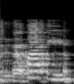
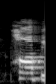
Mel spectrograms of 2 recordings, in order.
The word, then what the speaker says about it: Papee: It's not Papi, but it's Poppy. You gotta say It's not. There's no O. It's P-A pop. And I have to say it with O to say it correctly. P. So not, not Pappy. Not It's not Pappy. Pappy. Not Papaya. I had some crazy pronunciations of my name, and I just be looking like, how, bro? It's like it's hard, but it's easy. Just break it in half.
